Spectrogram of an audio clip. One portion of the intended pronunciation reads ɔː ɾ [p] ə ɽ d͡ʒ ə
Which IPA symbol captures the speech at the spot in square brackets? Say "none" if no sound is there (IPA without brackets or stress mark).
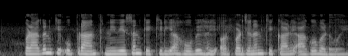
p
